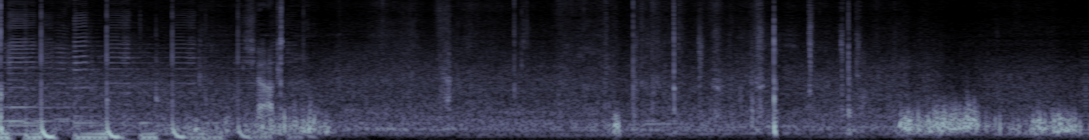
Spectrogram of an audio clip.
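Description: Footsteps on artificial turf and handling noise from a camera carried while moving, with a few sharp thuds scattered through. Background music fades out in the first second or so.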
